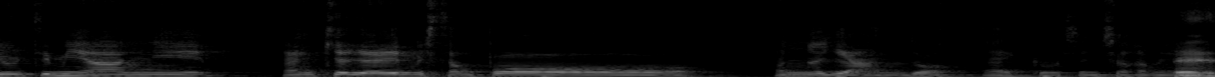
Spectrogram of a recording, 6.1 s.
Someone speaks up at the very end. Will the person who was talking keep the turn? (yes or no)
no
